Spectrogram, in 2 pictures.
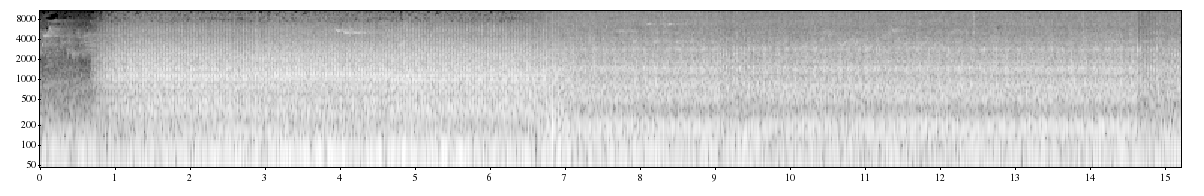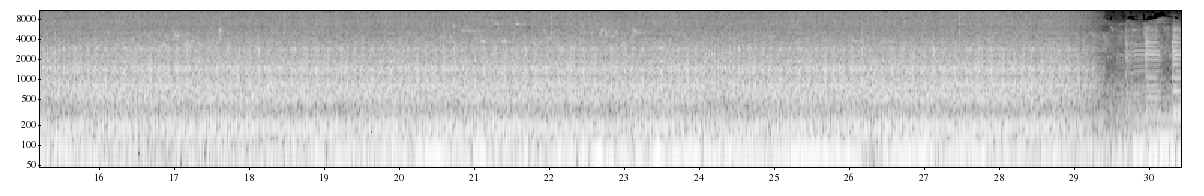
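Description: Tractor engine running steadily with a low hum. It is louder and busier for the first six seconds or so, then settles to an even run.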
